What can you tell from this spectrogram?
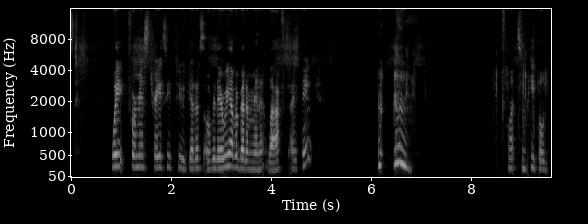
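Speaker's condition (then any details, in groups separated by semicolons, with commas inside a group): No condition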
